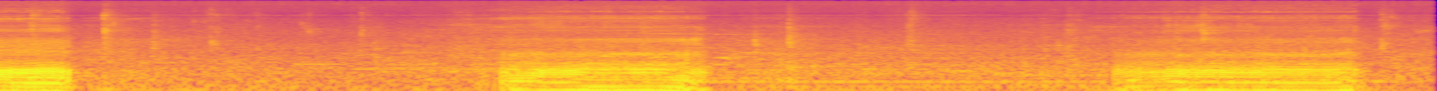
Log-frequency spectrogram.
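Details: Dog in a deep sleep giving soft, low, rattling snores in a slow, regular rhythm with quiet pauses between them; snoring.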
